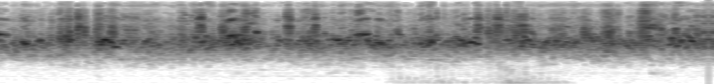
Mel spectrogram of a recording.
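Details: Seventy pairs of budgerigars in an aviary keep up a busy chorus of chirps and harsh squawks, about one louder call a second over the steady twittering, with a low rumble midway.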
